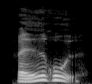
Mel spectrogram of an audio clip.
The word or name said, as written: rederod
